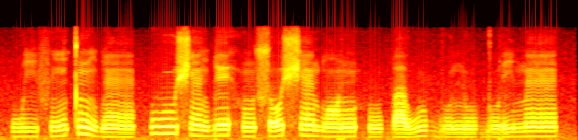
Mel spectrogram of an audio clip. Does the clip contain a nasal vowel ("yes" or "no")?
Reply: yes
